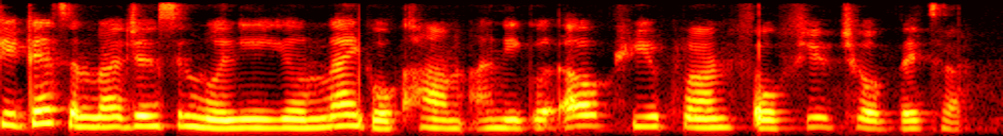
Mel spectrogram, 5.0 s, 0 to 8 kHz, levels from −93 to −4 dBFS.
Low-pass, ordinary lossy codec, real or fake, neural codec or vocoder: 7.2 kHz; none; fake; codec, 32 kHz, 1.9 kbps, SNAC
